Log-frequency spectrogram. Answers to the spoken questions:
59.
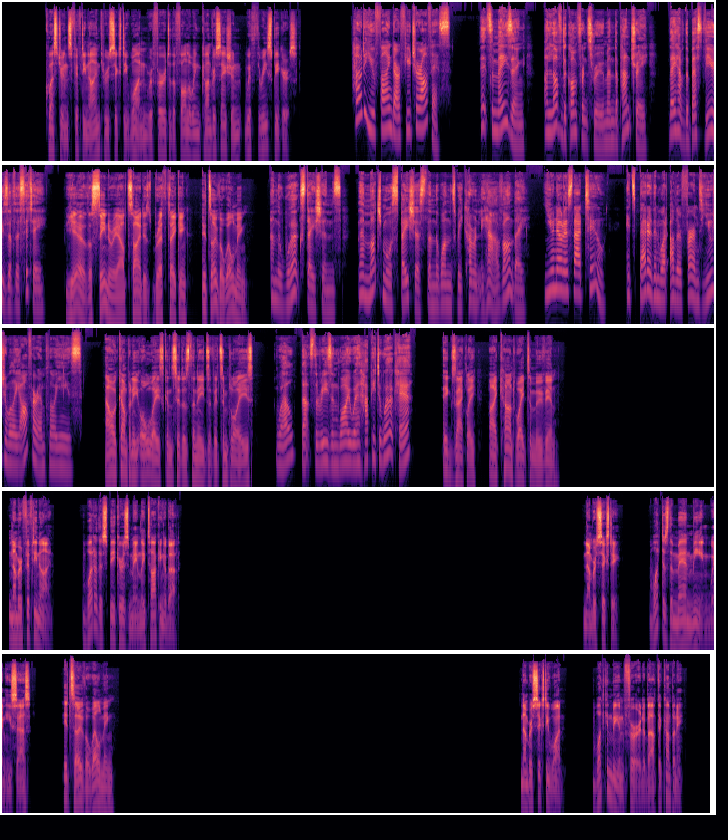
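Their new office
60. The view is very impressive
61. It considers employees' needs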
